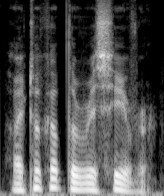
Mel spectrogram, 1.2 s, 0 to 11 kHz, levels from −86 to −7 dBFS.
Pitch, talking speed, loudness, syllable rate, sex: 110 Hz, 245 wpm, -14 LUFS, 7.1 syllables/s, male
